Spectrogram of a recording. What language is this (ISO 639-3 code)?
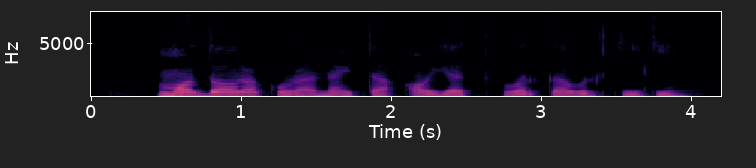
pus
